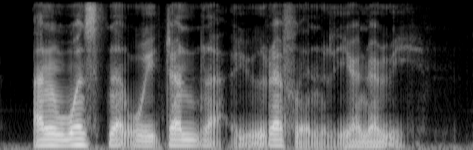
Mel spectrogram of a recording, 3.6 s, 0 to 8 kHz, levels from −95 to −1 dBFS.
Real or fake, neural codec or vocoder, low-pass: fake; autoencoder, 22.05 kHz, a latent of 192 numbers a frame, VITS, trained on many speakers; 7.2 kHz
